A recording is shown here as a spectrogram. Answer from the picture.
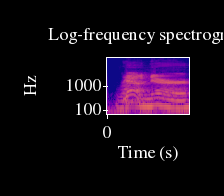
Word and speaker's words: Reiner: You can say it with the hard R if you want. Reiner, You never do.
